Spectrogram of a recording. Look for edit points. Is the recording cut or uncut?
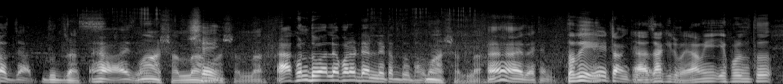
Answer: uncut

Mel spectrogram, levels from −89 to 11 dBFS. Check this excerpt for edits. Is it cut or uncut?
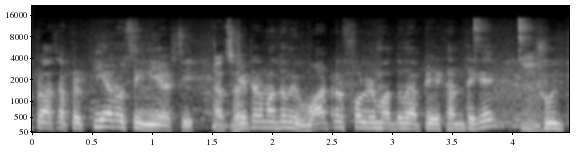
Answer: uncut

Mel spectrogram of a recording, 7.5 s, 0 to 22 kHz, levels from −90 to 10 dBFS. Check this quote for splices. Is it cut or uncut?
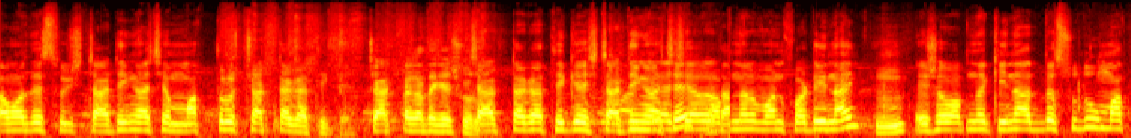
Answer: cut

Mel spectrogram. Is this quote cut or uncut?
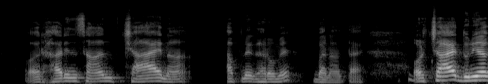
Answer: uncut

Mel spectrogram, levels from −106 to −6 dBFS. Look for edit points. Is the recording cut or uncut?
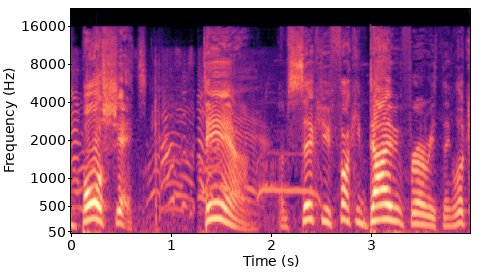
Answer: cut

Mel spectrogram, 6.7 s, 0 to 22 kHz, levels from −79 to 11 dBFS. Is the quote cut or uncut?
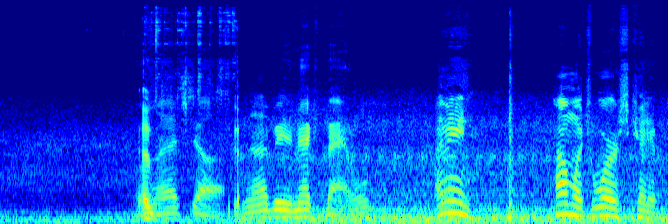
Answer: cut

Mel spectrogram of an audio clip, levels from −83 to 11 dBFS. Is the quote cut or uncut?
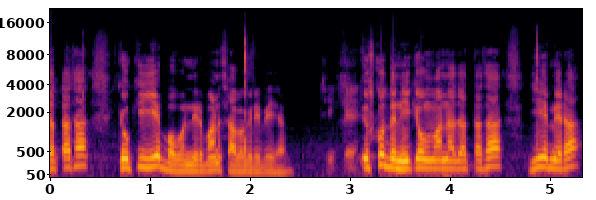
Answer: uncut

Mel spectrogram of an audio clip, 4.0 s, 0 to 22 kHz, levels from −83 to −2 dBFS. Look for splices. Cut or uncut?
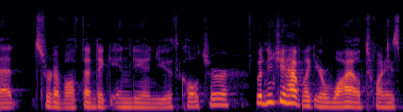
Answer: cut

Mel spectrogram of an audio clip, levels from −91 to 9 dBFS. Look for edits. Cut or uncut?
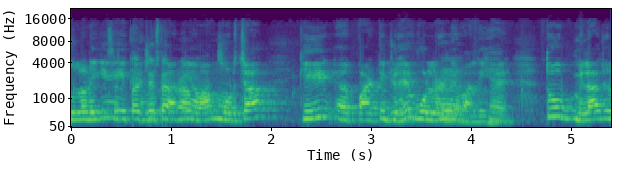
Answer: uncut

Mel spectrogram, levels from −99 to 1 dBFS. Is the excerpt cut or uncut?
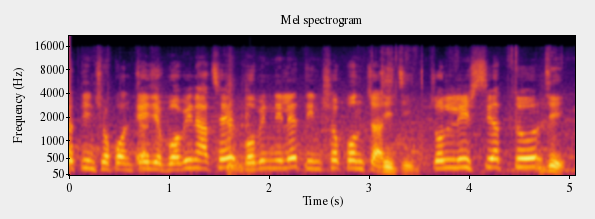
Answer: cut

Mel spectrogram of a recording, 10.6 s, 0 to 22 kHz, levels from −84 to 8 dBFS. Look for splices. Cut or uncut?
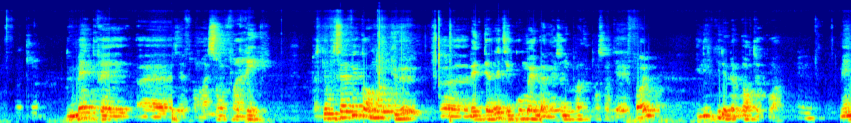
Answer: cut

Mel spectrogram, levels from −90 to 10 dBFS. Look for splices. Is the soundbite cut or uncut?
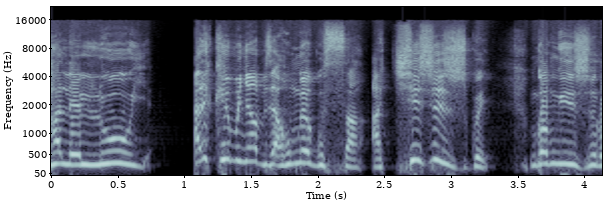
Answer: cut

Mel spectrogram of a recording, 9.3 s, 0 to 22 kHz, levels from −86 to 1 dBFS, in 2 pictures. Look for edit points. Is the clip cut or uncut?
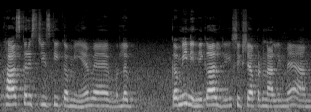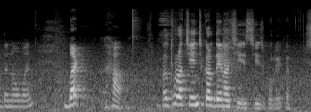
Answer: uncut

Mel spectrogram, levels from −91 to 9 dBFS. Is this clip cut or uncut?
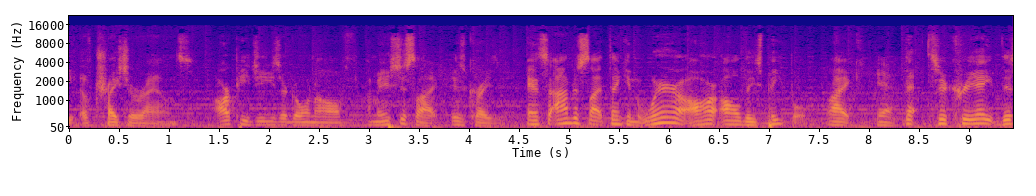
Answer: cut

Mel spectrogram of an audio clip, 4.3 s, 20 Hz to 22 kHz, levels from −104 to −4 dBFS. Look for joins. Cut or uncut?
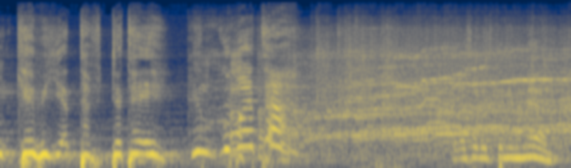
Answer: cut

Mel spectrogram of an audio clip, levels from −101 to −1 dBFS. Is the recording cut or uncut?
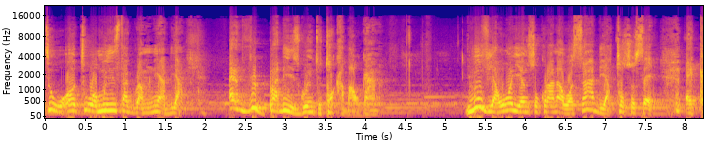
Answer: uncut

